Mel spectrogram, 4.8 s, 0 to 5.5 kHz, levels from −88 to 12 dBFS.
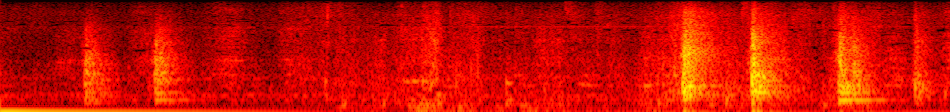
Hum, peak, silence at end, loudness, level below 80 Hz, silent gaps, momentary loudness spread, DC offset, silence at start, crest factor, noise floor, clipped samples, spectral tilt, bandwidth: none; -2 dBFS; 0 s; -24 LUFS; -48 dBFS; none; 23 LU; under 0.1%; 0 s; 26 dB; -45 dBFS; under 0.1%; -6.5 dB/octave; 5.4 kHz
